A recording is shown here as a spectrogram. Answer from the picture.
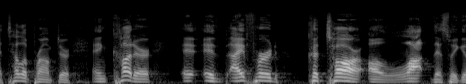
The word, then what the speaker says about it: Qatar: There's that country, Qatar, or it's pronounced Cutter. – Cutter. But I've heard it pronounced both ways.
